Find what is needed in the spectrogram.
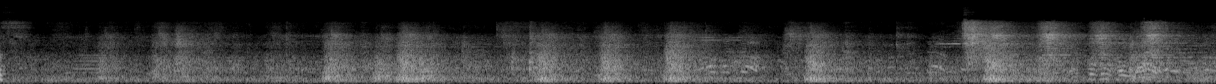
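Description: Indistinct voices of a work crew, with irregular knocks and thuds of metal work on a steel tower-crane frame.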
